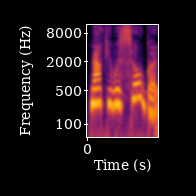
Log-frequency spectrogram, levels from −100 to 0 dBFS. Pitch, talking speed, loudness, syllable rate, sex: 260 Hz, 220 wpm, -18 LUFS, 5.2 syllables/s, female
